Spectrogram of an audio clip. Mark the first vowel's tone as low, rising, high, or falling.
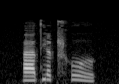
rising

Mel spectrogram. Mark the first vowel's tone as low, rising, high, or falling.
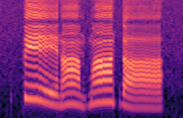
falling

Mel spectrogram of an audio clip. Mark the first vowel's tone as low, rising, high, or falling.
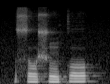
low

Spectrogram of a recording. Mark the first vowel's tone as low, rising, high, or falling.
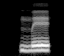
high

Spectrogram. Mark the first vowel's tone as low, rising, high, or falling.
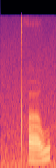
rising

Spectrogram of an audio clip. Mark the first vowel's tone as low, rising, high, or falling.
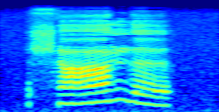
rising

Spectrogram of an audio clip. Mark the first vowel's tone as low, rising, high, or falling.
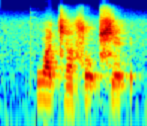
falling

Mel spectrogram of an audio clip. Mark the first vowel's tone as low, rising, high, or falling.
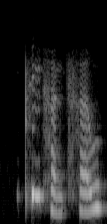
high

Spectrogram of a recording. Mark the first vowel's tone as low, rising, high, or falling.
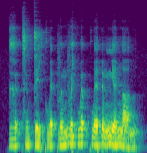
low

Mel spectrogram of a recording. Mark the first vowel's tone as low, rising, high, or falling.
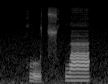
low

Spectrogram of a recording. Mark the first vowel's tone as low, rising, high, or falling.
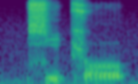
rising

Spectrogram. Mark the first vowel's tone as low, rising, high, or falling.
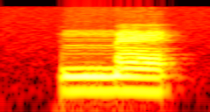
high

